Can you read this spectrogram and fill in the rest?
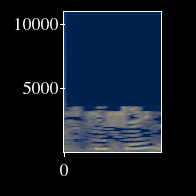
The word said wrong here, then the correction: Escúchame: Oh, Escúchame.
